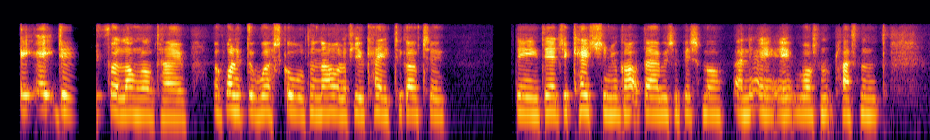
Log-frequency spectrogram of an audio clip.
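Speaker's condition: Profound deafness; congenital, undiagnosed until age four, chest-worn hearing aid box from age four, considered for cochlear implant; delayed speech development, mother taught tongue and mouth placement by feeling buzzing, speech good but sounds short-tongued

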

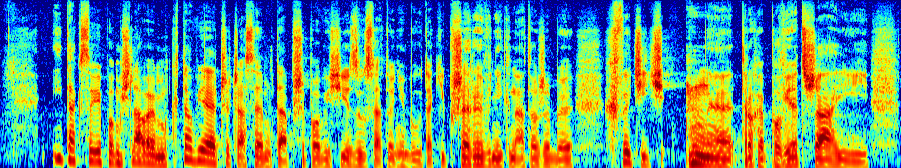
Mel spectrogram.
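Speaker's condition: No condition

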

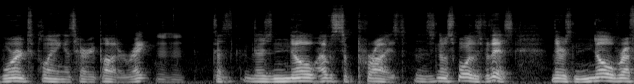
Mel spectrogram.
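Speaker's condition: No condition

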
